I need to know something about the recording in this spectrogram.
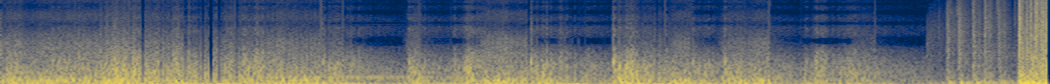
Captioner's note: bass boosted shuffling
